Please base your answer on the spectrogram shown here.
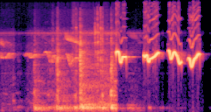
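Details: Decoy silver-eared mesia singing in highland country, giving a quick run of three or four bright, wavering whistled notes near the end after a stretch of low rumbling handling noise.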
